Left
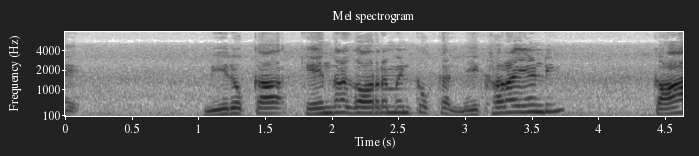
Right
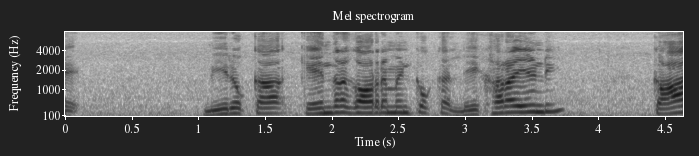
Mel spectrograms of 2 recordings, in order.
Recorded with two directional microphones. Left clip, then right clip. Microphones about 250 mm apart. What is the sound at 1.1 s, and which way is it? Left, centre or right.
Speech, right.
